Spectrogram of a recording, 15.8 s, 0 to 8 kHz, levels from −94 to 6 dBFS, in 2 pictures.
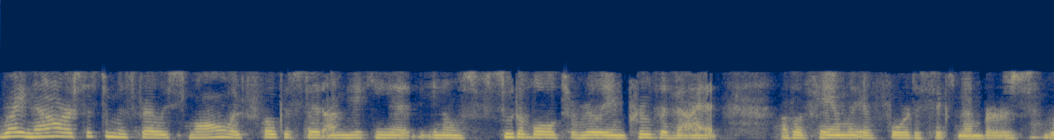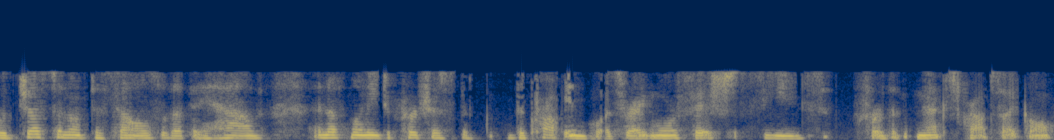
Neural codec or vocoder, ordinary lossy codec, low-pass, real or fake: codec, 16 kHz, 4 kbps, FreqCodec, smaller model; AAC, 16 kbps; 7.2 kHz; fake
